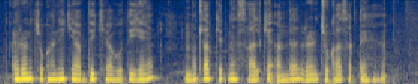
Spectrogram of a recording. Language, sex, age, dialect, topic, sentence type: Hindi, male, 18-24, Hindustani Malvi Khadi Boli, banking, question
